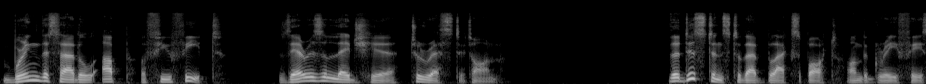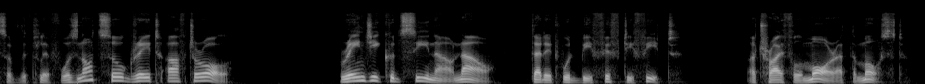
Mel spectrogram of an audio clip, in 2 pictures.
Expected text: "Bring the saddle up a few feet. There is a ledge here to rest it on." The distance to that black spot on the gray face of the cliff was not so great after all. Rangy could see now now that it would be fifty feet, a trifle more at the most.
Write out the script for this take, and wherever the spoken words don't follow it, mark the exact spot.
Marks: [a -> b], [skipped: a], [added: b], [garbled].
"Bring the saddle up a few feet. There is a ledge here to rest it on." The distance to that black spot on the gray face of the cliff was not so great after all. Rangy could see now now that it would be fifty feet, a trifle more at the most.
